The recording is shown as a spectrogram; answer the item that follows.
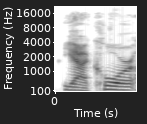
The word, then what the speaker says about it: cour: Yeah, core, COUR, that's pronounced core, at least I think it's pronounced that.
